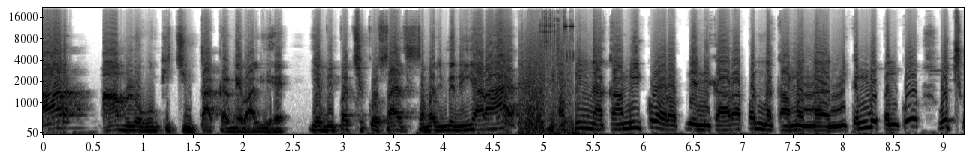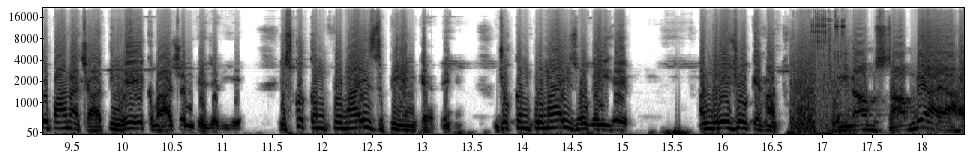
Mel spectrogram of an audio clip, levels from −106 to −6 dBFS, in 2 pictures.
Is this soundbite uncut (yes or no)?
no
